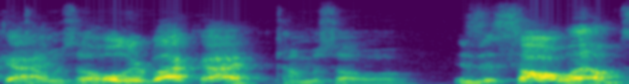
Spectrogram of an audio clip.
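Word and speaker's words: Sowell: the older black guy thomas alvo is it sawwell sawwell yeah that's who should be our president why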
